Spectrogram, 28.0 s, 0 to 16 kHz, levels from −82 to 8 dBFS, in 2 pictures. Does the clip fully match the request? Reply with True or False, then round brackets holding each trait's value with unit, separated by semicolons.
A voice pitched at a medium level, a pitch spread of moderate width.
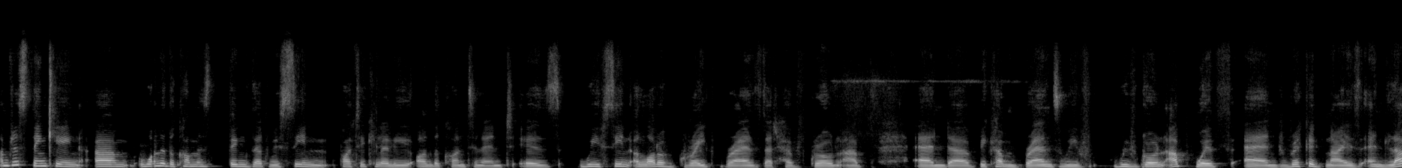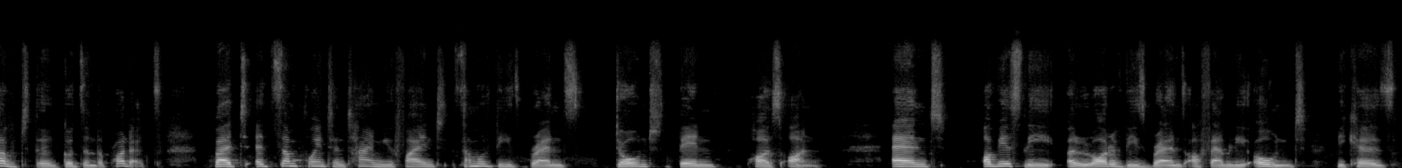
True (165 Hz; 3.9 semitones)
